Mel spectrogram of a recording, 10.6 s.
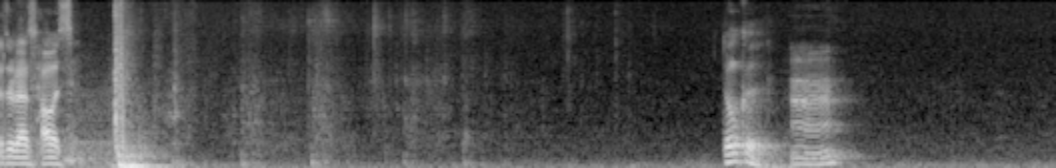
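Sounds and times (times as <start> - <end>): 
speech: 0.0 - 0.9, 7.2 - 8.1
door opening and closing: 1.0 - 1.9.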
